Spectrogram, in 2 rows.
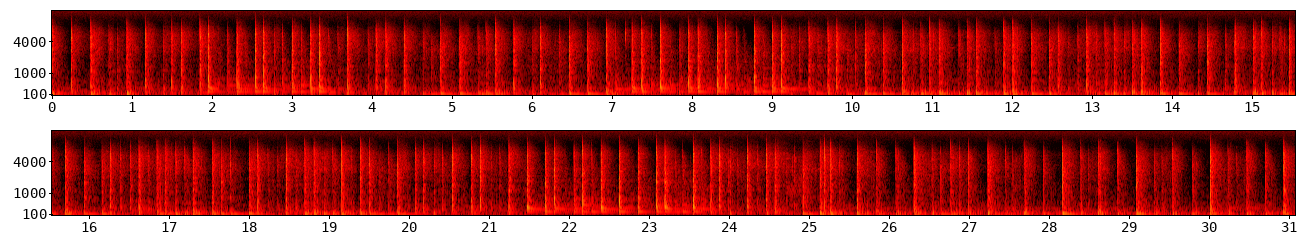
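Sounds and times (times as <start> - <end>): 
tom drums playing a coda: 0.0 - 31.0.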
